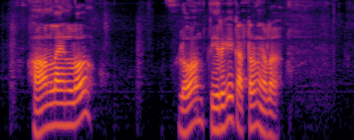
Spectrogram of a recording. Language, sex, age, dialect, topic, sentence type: Telugu, male, 36-40, Utterandhra, banking, question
